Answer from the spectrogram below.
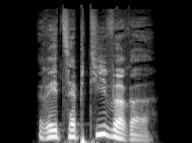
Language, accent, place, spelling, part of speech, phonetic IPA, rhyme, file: German, Germany, Berlin, rezeptivere, adjective, [ʁet͡sɛpˈtiːvəʁə], -iːvəʁə, De-rezeptivere.ogg
- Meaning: inflection of rezeptiv: 1. strong/mixed nominative/accusative feminine singular comparative degree 2. strong nominative/accusative plural comparative degree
